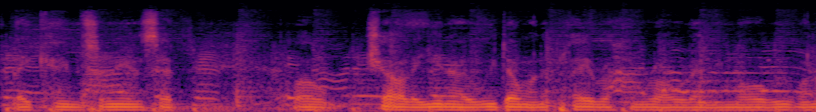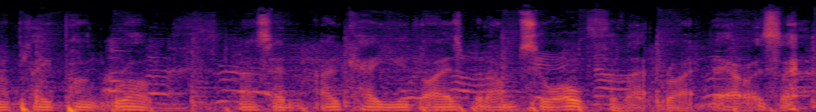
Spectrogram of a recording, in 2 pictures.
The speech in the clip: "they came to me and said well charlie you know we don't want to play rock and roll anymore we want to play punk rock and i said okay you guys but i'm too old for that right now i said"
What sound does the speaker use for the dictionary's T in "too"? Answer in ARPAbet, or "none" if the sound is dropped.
S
